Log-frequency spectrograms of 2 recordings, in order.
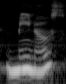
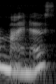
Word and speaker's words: Minos: over in ancient days King Minos or my nose I've seen it pronounced both ways I'm gonna go with Minos King Minos ruled the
